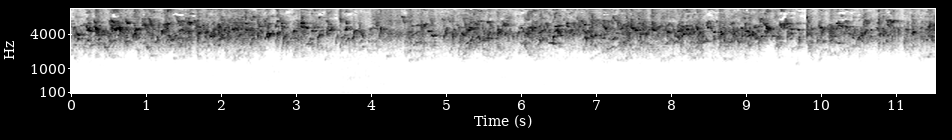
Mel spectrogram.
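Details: Goldfinch song recorded 11 September 2018, a long, unbroken chorus of rapid high-pitched twittering and tinkling chirps, evenly loud for over ten seconds, with overlapping voices hinting at more than one bird.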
